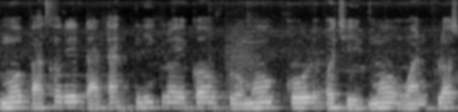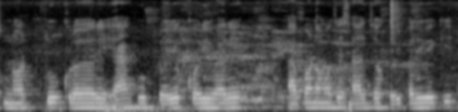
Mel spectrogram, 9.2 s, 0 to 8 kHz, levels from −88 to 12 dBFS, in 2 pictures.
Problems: background sounds at intervals, background conversations at intervals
